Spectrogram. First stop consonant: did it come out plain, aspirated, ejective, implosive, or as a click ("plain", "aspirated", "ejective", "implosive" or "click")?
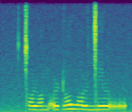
click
